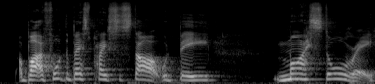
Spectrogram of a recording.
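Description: A woman with an Essex accent speaks at a moderate pace in a very clean recording with a silent background. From Essex, England. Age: 30s. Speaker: podcast host and spoken word artist. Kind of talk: solo podcast monologue. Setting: recording alone at home. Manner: hesitant, many fillers.

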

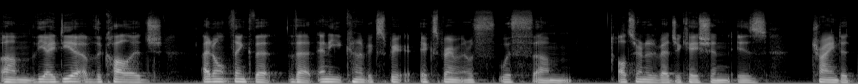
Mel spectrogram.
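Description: In a room with audible echo, a man talks at a moderate speed in a fairly low voice. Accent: American. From Los Angeles, California. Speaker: college student. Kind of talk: interview conversation.

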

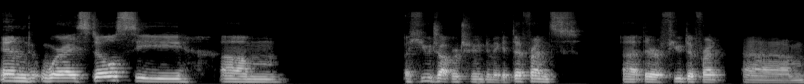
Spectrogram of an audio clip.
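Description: A man with a dark, mellow tone speaks at a medium pitch and a moderate pace, with ordinary pitch variation. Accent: Californian. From US, Los Angeles. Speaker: venture capital investor. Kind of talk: interview. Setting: office. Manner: hesitant, many fillers.

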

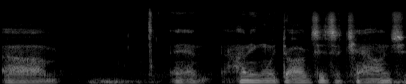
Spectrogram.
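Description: A man talks at a fairly slow pace in a very deep, low voice with a bright, sharp tone and flat, monotone intonation. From Maine. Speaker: wildlife biologist. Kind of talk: casual interview. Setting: in person at his lodge.

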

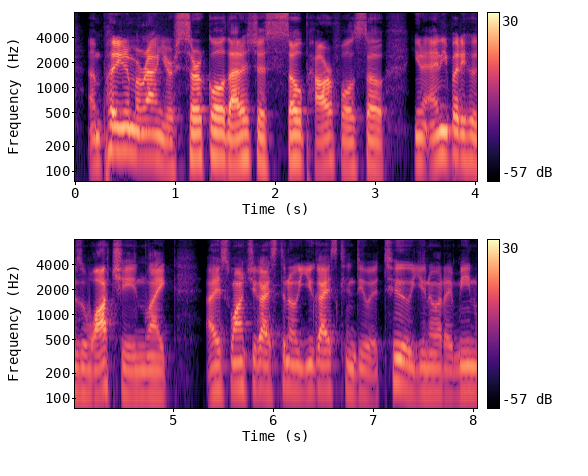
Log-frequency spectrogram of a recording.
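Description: A man with a plain, everyday voice speaks at a fairly quick pace and a medium pitch. His intonation stays fairly even over a quiet background. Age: 30s. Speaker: podcast co-host. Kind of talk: casual interview chat.

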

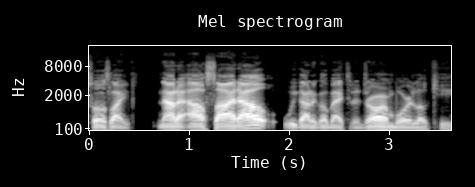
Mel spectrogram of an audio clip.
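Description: An unremarkable speaking voice, fairly low, comes from a man talking at a fairly quick pace with ordinary pitch variation in a very clean, dry, close recording with a silent background and no echo. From Inglewood, Los Angeles. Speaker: rapper. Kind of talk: interview.

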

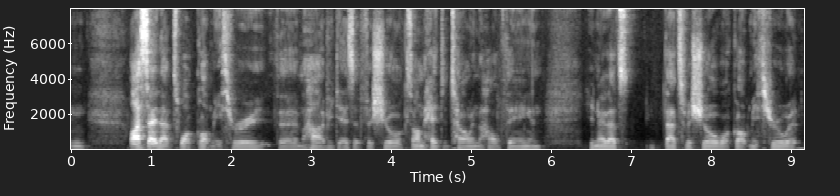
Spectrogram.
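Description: A man with an Australian accent, fairly low in pitch, at a moderate pace and with fairly even intonation. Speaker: adventure athlete and author. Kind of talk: casual interview chat.

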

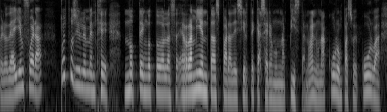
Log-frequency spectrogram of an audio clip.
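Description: With an ordinary speaking voice, a woman talks at a fairly quick pace and a fairly low pitch with ordinary pitch variation, in a very clean recording with a silent background. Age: 30s. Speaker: motorcycle racer. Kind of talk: interview.

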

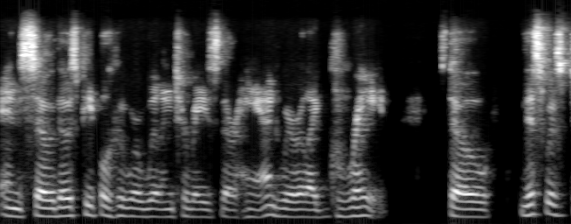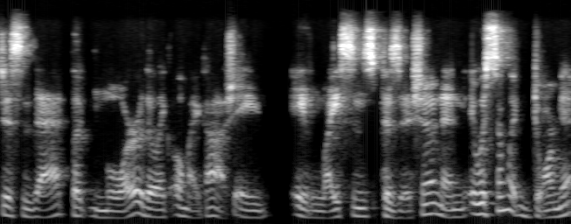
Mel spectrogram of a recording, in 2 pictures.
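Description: A man with an unremarkable speaking voice, medium pitch, ordinary pitch variation and a moderate pace, against a quiet background. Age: 50s. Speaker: healthcare HR executive. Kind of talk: casual chat.

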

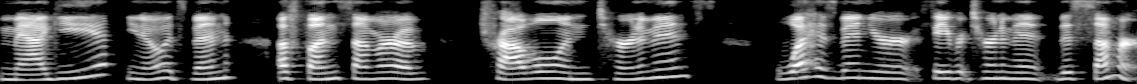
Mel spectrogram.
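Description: With a Californian accent, a woman talks at a fairly slow pace. Her fairly high voice keeps a fairly even intonation. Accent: General American, Californian. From Southern California. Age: 20s. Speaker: podcast host and pro pickleball player. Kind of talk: casual chat; scripted narration.

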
